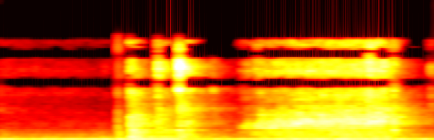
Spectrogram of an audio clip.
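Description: A couple of clicks, then from just past a second in a steady hiss of water running from the espresso machine to rinse the shot glass.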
